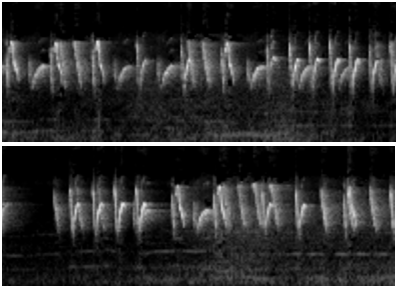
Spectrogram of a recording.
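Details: Persistent bar-winged prinia song meant to draw replies from other prinias: dense, rapid trains of high, sharp, sweeping notes, with one short break midway.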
